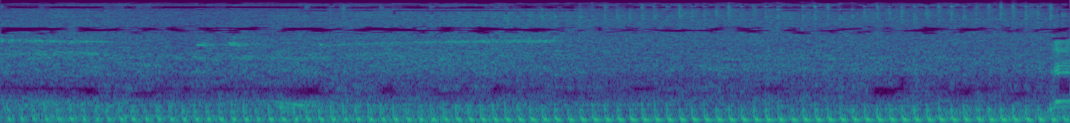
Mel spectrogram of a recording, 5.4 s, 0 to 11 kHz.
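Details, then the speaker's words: Honda Vario scooter, odometer already rolled over once, after repair, at idle; steady even idle at about three pulses a second, quiet with no ticks or knocks, stable when hot after a 15 km test and easy cold start. "ini buat kondisi engine-nya tuh senyap suaranya, Teman-teman. Enggak ada suara aneh-aneh lah."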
